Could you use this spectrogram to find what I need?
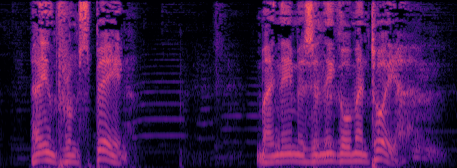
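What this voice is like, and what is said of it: Put-on Spanish accent. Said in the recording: “That's my Spanish accent.”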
